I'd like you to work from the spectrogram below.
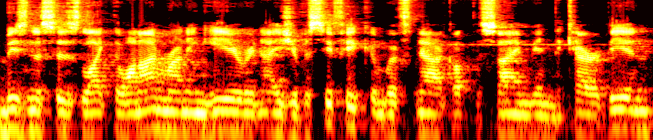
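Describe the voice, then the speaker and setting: In an Australian accent, a man speaks at a fairly quick pace with monotone, flat intonation. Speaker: insolvency and restructuring advisor. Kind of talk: podcast interview.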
